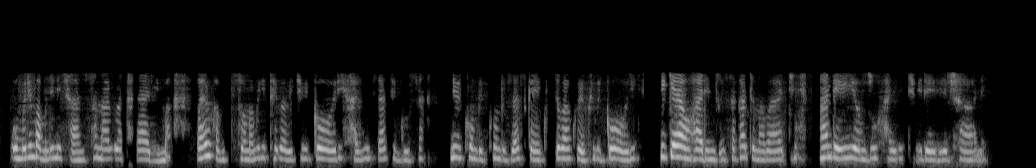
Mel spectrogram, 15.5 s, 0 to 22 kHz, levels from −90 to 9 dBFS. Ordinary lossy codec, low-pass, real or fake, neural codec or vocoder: AAC, 24 kbps; 3.6 kHz; fake; vocoder, 22.05 kHz, 80 mel bands, Vocos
